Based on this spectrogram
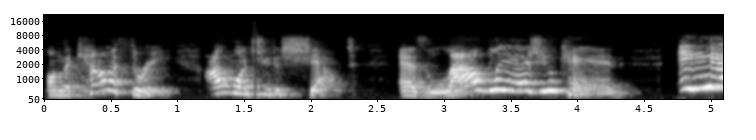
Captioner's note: shouting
